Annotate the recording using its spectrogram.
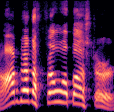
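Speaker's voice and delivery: badly done very high pitch. Joking about staying on all day to filibuster: poor Jimmy Stewart impression. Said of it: "That's my really poor Jimmy Stewart impression".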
